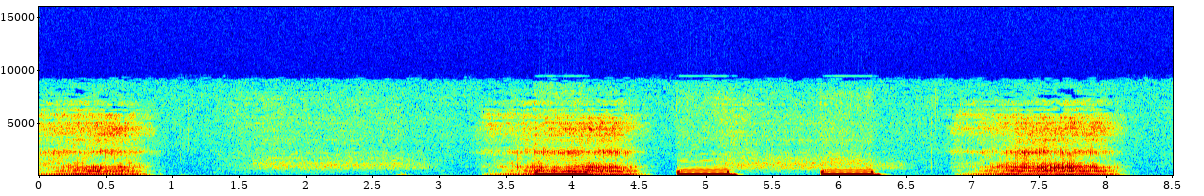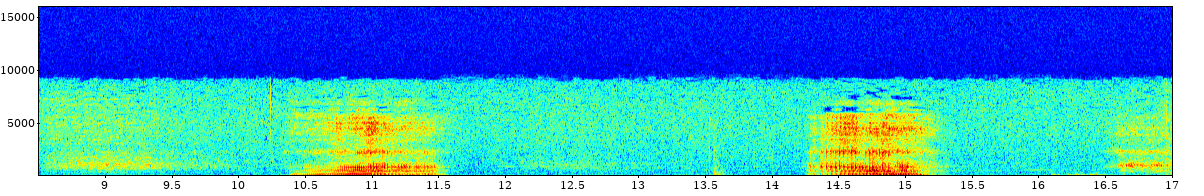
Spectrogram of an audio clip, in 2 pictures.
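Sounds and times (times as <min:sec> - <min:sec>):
person snoring: 0:03.5 - 0:04.4
short steady beeps: 0:03.7 - 0:04.2, 0:04.8 - 0:05.3, 0:05.9 - 0:06.4.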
